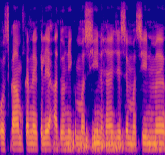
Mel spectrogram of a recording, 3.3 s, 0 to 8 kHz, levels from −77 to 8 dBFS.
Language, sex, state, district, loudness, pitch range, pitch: Hindi, male, Bihar, Araria, -16 LUFS, 115-120 Hz, 115 Hz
